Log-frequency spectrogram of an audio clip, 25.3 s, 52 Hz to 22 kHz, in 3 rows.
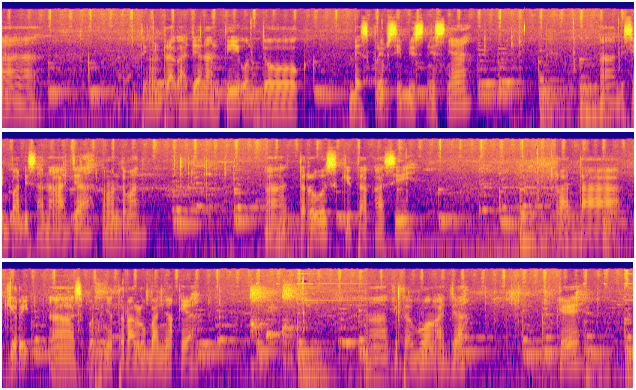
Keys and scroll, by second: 6.8 d, 9.5 Escape, 11.0 /, 17.6 z, 19.7 t, 22.2 BackSpace, 24.6 BackSpace.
